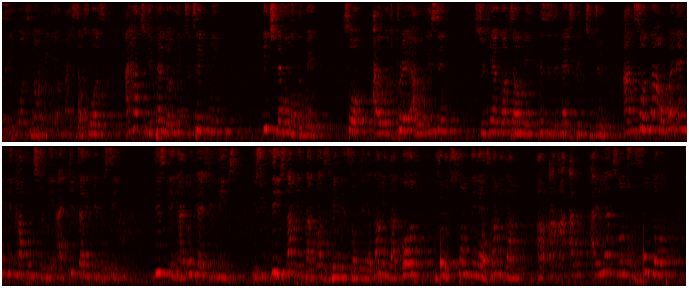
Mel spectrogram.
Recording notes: Recorded LIVE at our Interactive Service on 4 Dec 2019. Venue is Grace Assembly, Yard 158 Kudirat Abiola Way, Oregun Ikeja.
